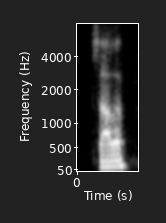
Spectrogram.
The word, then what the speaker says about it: Saleh: Saleh, I think that's how you say it, right? Saleh? – Sala.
